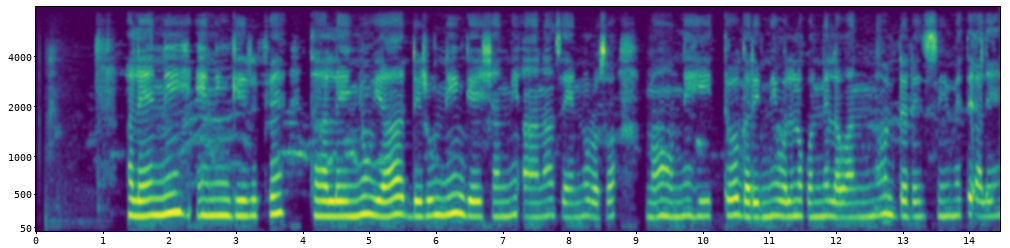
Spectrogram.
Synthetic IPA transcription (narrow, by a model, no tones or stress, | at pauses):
ʔɐle̞ːnːɪːnɡɪɾfɛt̪aːle̞ːɲːʊjaːd̪ɪɾʊnːɪɡe̞ːʃːɐnːɪʔaːnase̞ːnːʊɾɔsɔnɔːhʊnːɪɦiːt̪ːoɡɐɾɪnːɪwɔlɛnɔkɔnːɛlɐwɐnːod̪ɛdɛnsimɛt̪ɛɐleː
